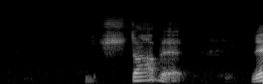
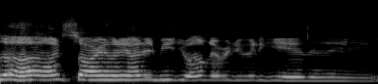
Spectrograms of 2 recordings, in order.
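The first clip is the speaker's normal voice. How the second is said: high, syrupy fake apology from a wife beater; mock wife-beater apology; 6 semitones higher than usual. Husband to his beaten wife, mock sorry whine. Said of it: "he goes".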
